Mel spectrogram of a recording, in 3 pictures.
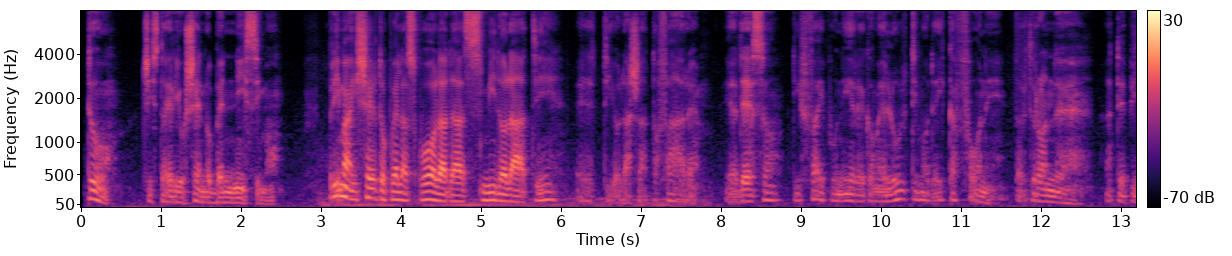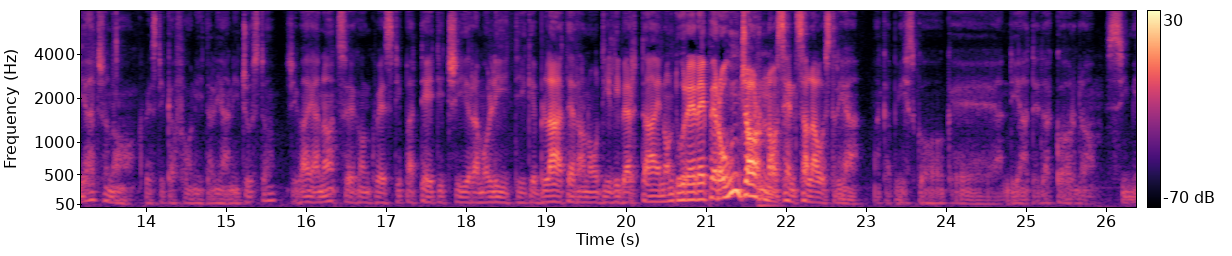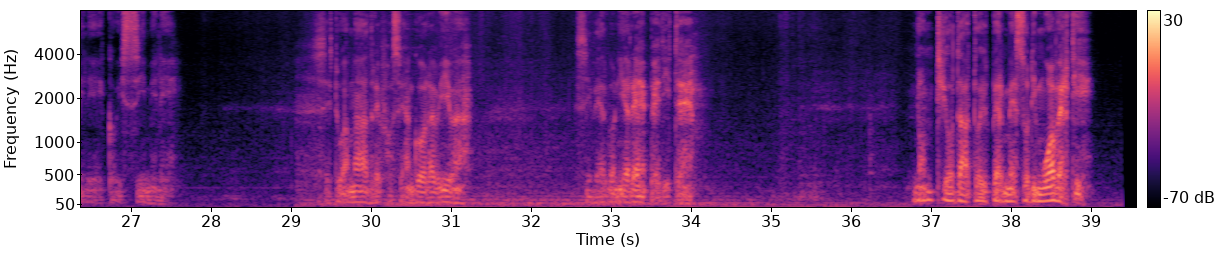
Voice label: Italienisch

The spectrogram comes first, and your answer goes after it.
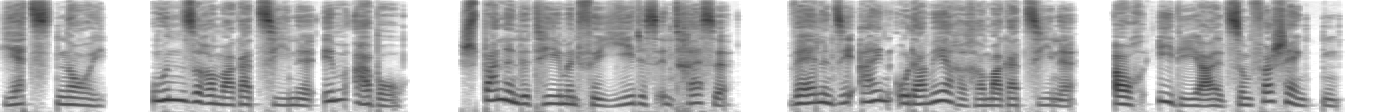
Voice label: Werbebeispiel Unterhaltung

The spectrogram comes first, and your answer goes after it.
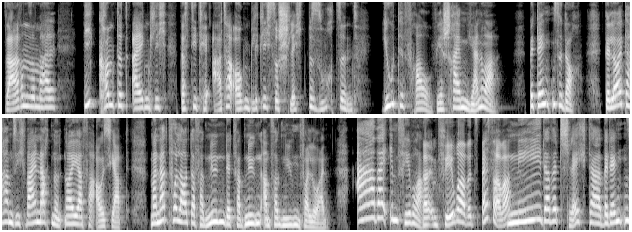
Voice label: dialekt

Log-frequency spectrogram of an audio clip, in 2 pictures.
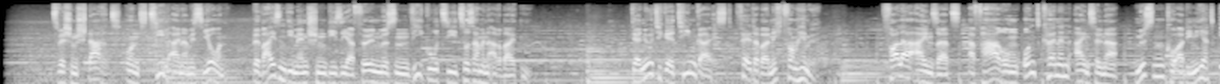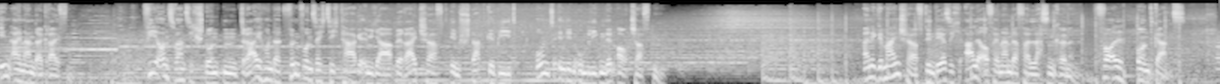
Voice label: Imagefilm serioes leicht cool respektvoll abenteuerlich

